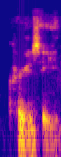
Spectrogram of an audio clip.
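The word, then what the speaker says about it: Kruse: I mean, who could have predicted that K R U S E would be Cruzy?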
